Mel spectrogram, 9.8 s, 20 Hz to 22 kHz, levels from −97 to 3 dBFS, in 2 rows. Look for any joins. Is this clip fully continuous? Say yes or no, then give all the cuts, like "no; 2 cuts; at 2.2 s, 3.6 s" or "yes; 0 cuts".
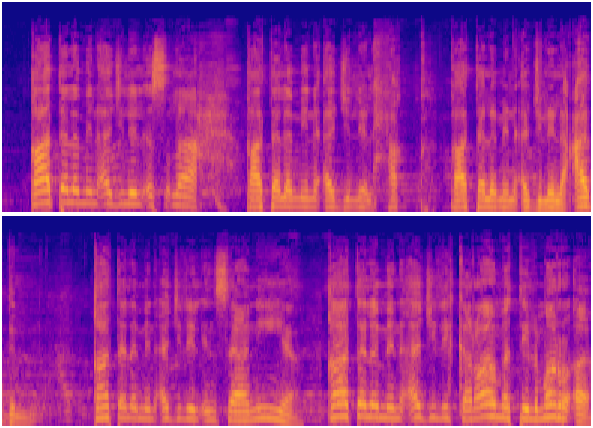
no; 3 cuts; at 2.0 s, 3.6 s, 7.6 s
